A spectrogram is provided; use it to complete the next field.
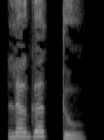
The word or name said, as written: ಲಗತು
